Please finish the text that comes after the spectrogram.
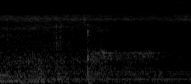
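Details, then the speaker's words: Pickup on air suspension: steady hissing bleed of escaping air with nothing mechanical behind it; suspected leaks at push-in hose fittings or the bags, not confirmed. "sounds like every single bag or fitting is leaking because I can hear it up here too"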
